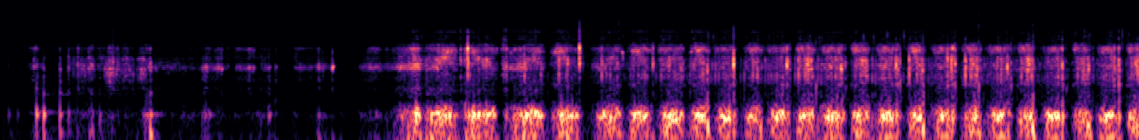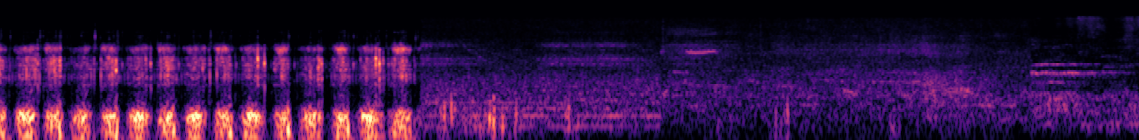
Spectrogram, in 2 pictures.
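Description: Bow drill in use: a wooden spindle spun back and forth by a bow in a wooden fire board, each stroke making a loud friction sound. The strokes are uneven for the first few seconds, then run steadily and louder at about three to four a second, and stop abruptly about two-thirds of the way in, leaving a quiet outdoor background.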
